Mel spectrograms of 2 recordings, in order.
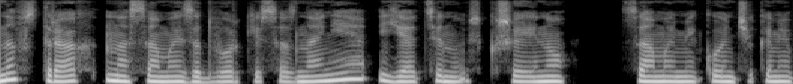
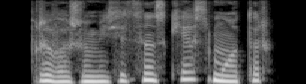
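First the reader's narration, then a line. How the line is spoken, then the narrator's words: Frightened whisper. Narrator (Russian): шепчу испуганно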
